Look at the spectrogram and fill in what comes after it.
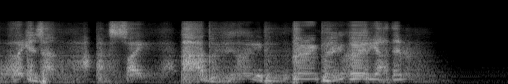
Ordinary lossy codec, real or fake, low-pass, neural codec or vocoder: none; fake; none; codec, 16 kHz, about 1 kbps, DyCAST, with the encoder's durations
